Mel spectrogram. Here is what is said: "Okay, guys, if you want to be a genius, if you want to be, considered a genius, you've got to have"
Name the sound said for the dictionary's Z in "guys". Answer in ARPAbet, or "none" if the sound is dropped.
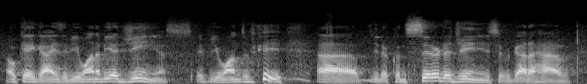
Z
